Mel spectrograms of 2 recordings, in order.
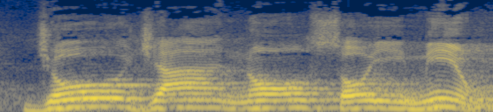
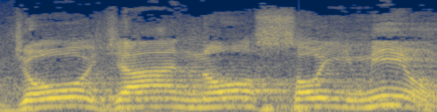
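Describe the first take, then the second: First: Slow, low, deliberate words; slow emphatic. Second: Slow repeat. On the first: Preacher to congregation, slow solemn phrase. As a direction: lay each word down slowly. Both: Shown as a demonstration. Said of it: "Son cinco palabras".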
